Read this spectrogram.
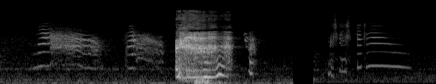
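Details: Domestic cat meowing: two short wavering meows, then a loud broadband crash, a brief silence, and a clear tonal meow that rises slightly and then falls.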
